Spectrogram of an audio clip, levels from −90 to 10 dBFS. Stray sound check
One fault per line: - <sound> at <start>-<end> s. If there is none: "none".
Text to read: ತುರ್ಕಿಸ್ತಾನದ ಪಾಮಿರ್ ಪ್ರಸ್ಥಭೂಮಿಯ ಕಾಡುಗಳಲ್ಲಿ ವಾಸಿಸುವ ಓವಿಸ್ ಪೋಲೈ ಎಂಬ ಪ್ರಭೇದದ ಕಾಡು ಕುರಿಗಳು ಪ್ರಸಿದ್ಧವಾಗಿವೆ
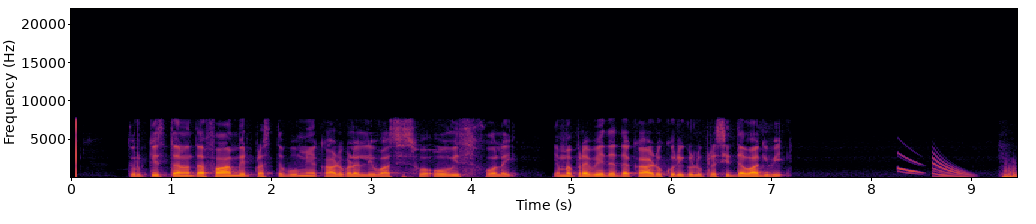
- chirp at 8.3-9.1 s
